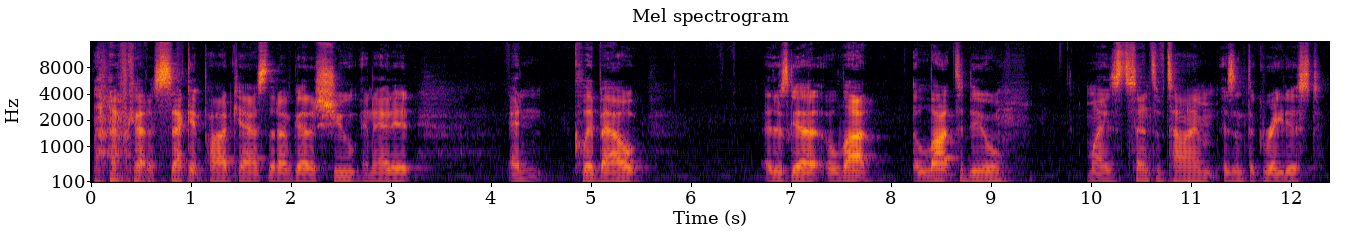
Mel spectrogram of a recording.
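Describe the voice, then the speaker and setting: A young man hosting his own podcast in casual solo chat, talking with a stuffy, congested nose in a rambling, self-deprecating way. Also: medium pitch. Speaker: podcast host.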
